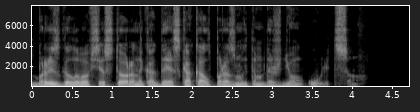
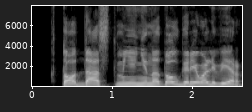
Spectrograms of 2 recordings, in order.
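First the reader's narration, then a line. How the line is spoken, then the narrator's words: Shout. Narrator (Russian): крикнул я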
